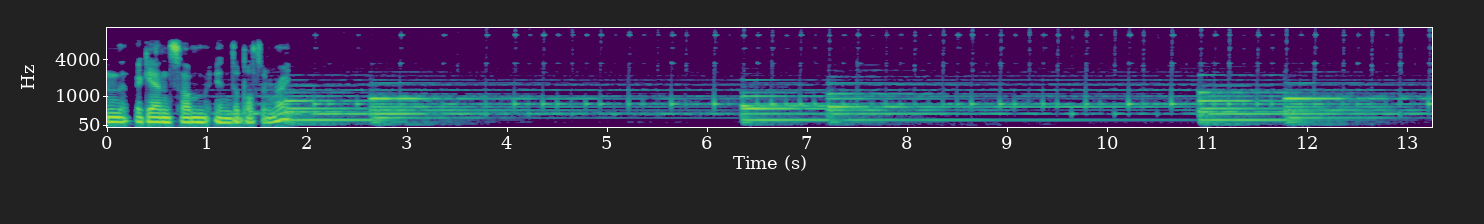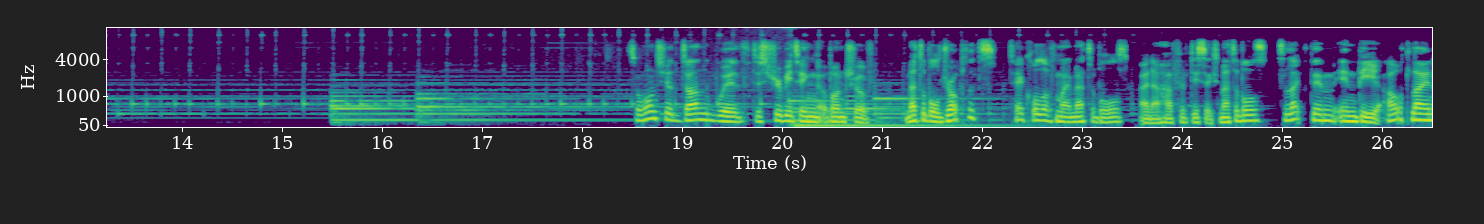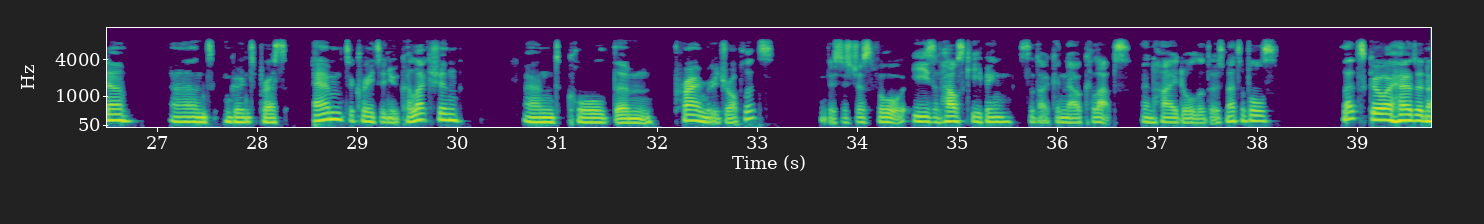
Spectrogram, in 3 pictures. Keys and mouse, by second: 2.1-13.6 typing, 5.2 shift+middle click, 8.4 shift+middle click, 12.9 shift+middle click, 15.2 shift+middle click, 15.5-17.0 typing, 21.8 Tab, 22.1 Tab, 22.1 click, 28.5 m, 35.8 click, 38.0 click.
